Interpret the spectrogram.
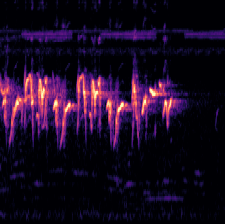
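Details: Sooty-headed bulbul in a pikat competition, singing against a rival bird. A burst of quick, rolling, bubbly notes, about seven in under two seconds, ending abruptly into quiet.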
